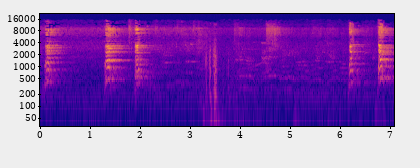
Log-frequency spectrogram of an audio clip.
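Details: Three-month-old Kombai puppy barking while on guard: two sharp barks early, a thud and a quieter stretch, then two more barks at the close.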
